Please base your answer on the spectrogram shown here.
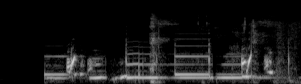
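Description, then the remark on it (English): A bright, bubbly Skype call ringtone plays a quick run of melodic tones, fairly loud, filling about two and a half seconds without any talking over it. “I think um, someone's Skype is ringing now.”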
